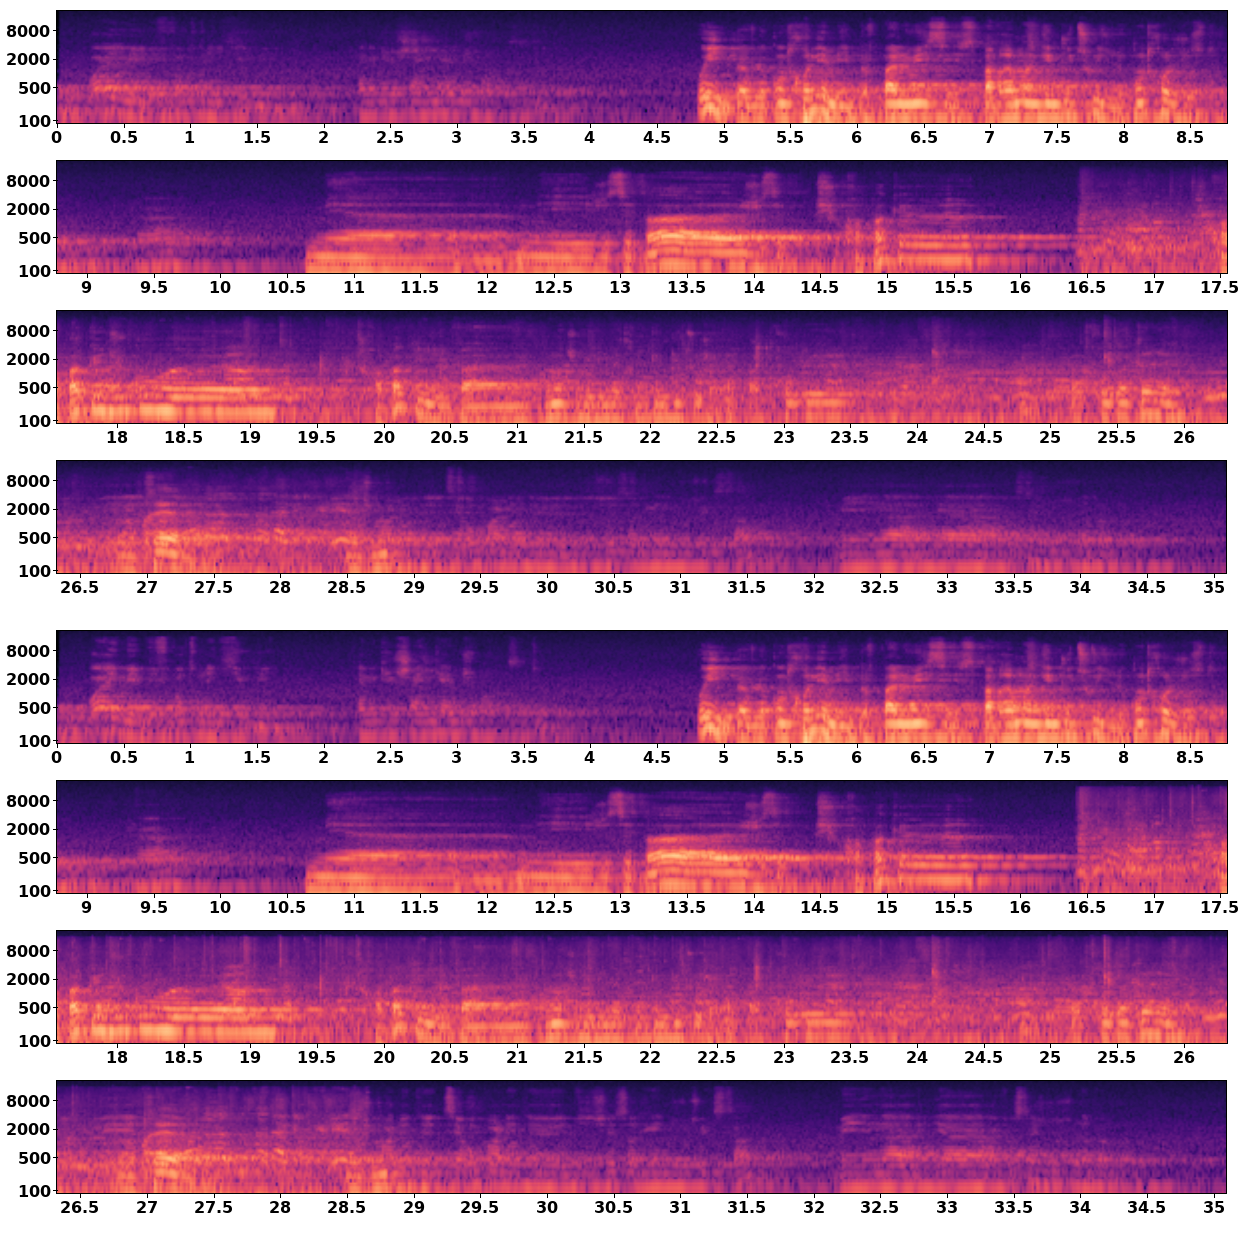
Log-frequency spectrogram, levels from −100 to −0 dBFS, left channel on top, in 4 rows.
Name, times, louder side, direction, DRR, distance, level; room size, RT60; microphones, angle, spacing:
voice 1, 0.2-1.7 2.2-3.7 9.3-9.8 24.1-24.7 26.6-27.5 28.1-31.6 32.1-34.2, right 1 dB, 85° right, 0 dB, 5.0 m, -43 dB
voice 2, 4.8-8.7 10.6-15.8 17.3-19.3 19.8-23.6 24.8-26.1 26.6-27.4 28.5-28.9, equal, 5° right, 4 dB, 0.7 m, -26 dB
sound 1, 16.4-28.7, right 1 dB, 65° right, 1.6 m, -37 dB
29.0 x 27.5 x 4.7 m, 2.5 s
head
